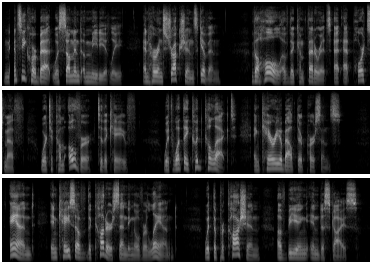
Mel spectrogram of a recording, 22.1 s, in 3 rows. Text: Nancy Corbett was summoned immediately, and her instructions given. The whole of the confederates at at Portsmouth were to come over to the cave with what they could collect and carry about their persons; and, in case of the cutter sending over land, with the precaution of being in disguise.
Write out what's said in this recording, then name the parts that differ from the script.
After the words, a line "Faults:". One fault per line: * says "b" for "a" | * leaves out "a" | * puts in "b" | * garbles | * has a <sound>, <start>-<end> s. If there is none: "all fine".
Nancy Corbett was summoned immediately, and her instructions given. The whole of the confederates at at Portsmouth were to come over to the cave with what they could collect and carry about their persons; and, in case of the cutter sending over land, with the precaution of being in disguise.
Faults:
* has a dropout, 0.1-0.2 s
